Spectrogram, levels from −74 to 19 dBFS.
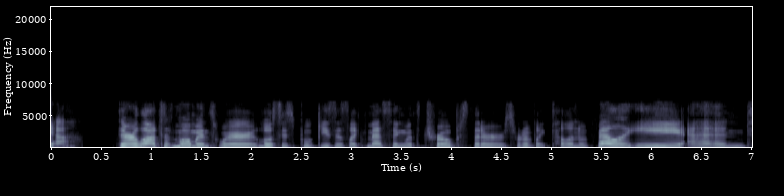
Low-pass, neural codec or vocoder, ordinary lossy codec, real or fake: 7.2 kHz; codec, 24 kHz, 3.1 kbps, DualCodec; Opus, 24 kbps; fake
